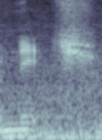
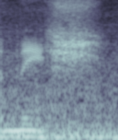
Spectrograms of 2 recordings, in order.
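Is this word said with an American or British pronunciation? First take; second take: American; British. First: The word is said with an American pronunciation. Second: The word is said with a British pronunciation.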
